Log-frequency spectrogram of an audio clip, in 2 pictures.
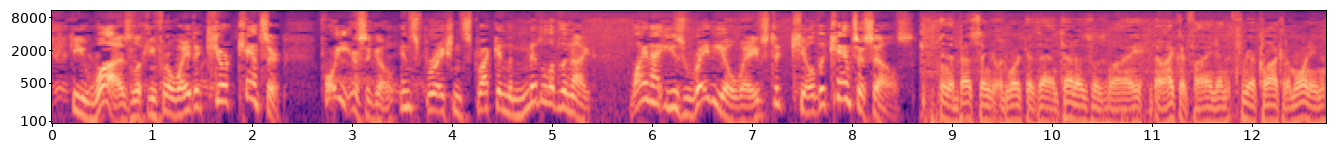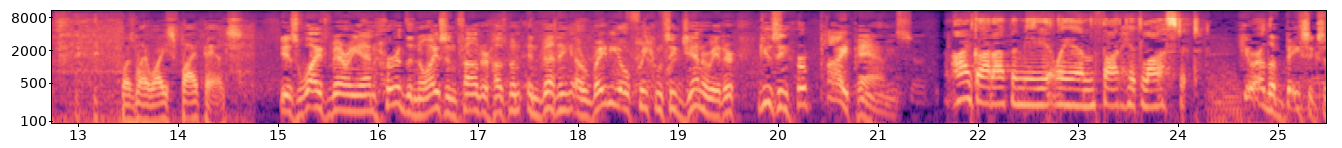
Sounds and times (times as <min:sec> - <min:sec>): Speech: 0:00.0 - 0:12.8, 0:13.4 - 0:25.4.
